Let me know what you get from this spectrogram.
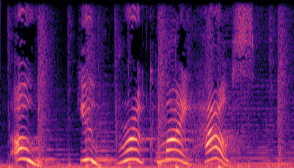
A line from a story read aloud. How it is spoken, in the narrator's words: the rabbit shouted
